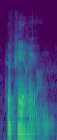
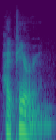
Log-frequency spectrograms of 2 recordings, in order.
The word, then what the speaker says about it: Hyperion: It's called Hyperion, or Hyperion, which is also among his best-known works.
